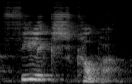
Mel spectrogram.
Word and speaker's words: felix culpa: I think this is the easiest one to pronounce so far uh Felix copper the explanation is a bit tricky the literal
